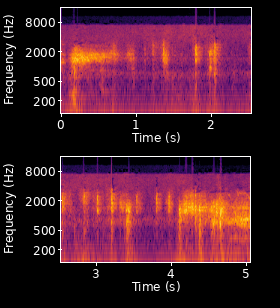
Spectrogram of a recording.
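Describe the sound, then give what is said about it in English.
A bird trying to get in flutters and pecks against a rattling window, with irregular quick taps and knocks between scratchy bursts of wing-beating at the start and end. No one speaks. “It's some bird trying to get in.”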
